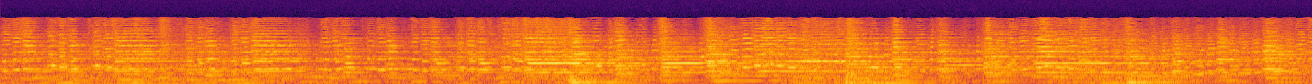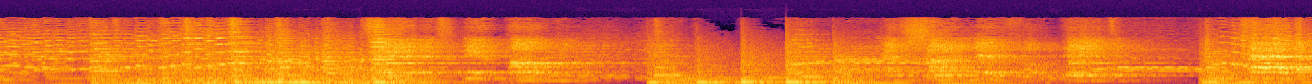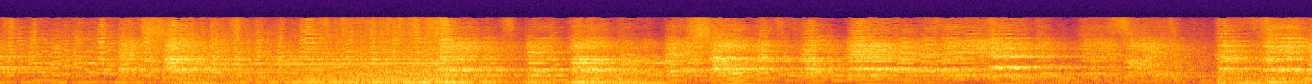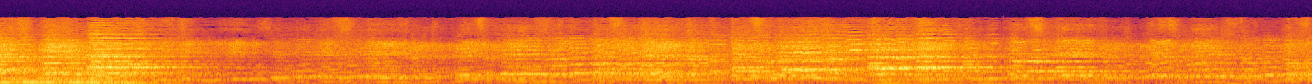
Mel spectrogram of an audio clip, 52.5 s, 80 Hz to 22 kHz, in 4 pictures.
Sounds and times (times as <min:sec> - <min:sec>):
Music: 0:00.0 - 0:52.4.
